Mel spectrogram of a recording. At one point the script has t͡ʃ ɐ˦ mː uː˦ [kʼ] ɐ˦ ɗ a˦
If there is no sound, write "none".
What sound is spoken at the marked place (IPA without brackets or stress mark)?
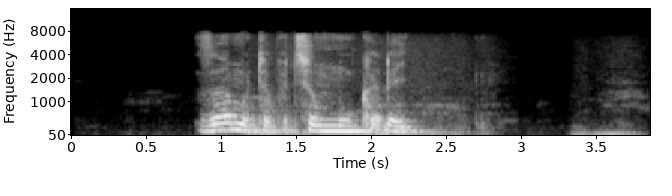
k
